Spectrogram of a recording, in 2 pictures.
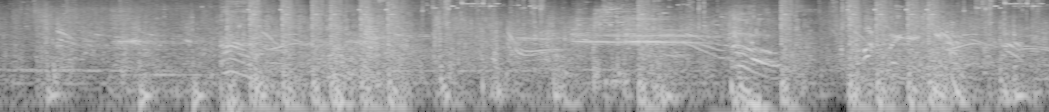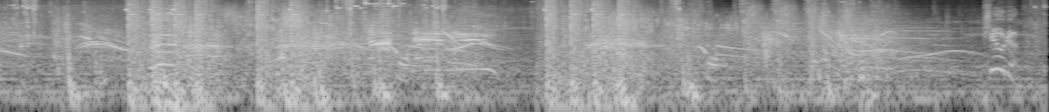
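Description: Gunfire in the western shooter Call of Juarez Gunslinger on Switch, loud repeated shots and crashing impacts in steady bursts, with a voice talking over the action.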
